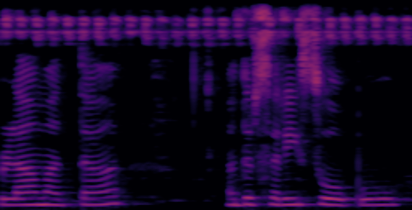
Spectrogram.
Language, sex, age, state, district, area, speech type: Kannada, female, 18-30, Karnataka, Bidar, rural, spontaneous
